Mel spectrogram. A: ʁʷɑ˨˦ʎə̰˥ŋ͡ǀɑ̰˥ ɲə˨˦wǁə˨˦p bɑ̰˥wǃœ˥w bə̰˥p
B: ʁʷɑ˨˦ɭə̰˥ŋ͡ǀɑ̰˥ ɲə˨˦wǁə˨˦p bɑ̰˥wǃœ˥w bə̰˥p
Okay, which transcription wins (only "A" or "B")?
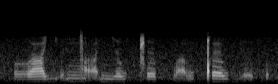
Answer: A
